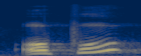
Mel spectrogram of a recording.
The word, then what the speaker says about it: Apu: from a regional language I will pronounce the names of the characters and the names of the places the way bengalis pronounce it so that you get some Regional flavor Apu apu's father harar re svaja otherwise you may keep as the Bengali keep pronounce it like opu Shaya h the plot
